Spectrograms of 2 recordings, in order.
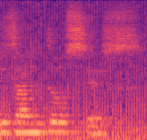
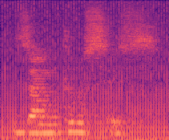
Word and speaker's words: xanthosis: Your final word is let's say xanthosis. Xanthosis. Yeah. Z-A-N-T-O. It doesn't start with a Z. Some words are not spelled the way they are pronounced.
